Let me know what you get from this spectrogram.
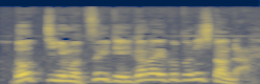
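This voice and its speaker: An actor playing a breezy, cocky, free-spirited young man with a husky voice in a radio drama. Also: high-pitched, quick pace. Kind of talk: Japanese radio drama acting.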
